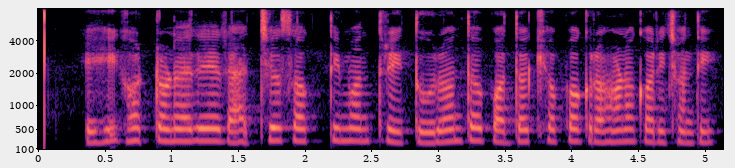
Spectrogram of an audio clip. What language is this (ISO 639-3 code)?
ori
